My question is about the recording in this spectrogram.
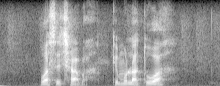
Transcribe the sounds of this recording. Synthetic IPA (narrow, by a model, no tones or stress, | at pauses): wasɪt͡ʃʰa̰ba̰kʼɪmʊlatʼʊwa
